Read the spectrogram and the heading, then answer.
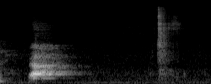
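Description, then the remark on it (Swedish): A dog lets out one full, resonant bark, then a sharper, higher yip about a second later, with quiet in between and no talking. “hundarna håller på.”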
